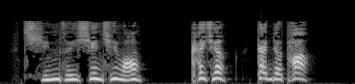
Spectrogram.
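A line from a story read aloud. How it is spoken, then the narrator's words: Shout. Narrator (Chinese): 雪莉杨叫道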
